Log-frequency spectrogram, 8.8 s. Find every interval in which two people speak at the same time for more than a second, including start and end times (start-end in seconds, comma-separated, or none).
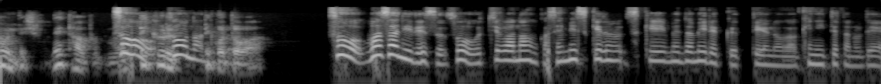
1.1-2.5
